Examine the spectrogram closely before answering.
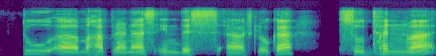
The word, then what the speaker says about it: सुधन्वा: Sudhanva, Dha is Mahaprana.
